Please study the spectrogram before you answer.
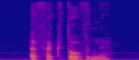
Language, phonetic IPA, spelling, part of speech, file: Polish, [ˌɛfɛkˈtɔvnɨ], efektowny, adjective, Pl-efektowny.ogg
